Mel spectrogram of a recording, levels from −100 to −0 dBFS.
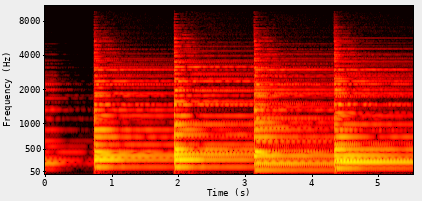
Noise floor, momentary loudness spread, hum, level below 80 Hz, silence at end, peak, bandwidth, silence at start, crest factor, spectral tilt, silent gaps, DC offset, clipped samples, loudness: -59 dBFS; 11 LU; none; -70 dBFS; 0 s; -16 dBFS; 9.2 kHz; 0 s; 20 dB; -7 dB/octave; none; under 0.1%; under 0.1%; -35 LUFS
